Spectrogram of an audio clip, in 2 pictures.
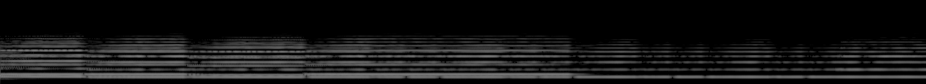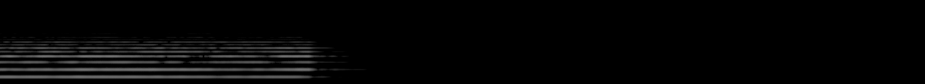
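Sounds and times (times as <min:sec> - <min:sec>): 
trumpet trio playing a pavane: 0:00.0 - 0:12.5.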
